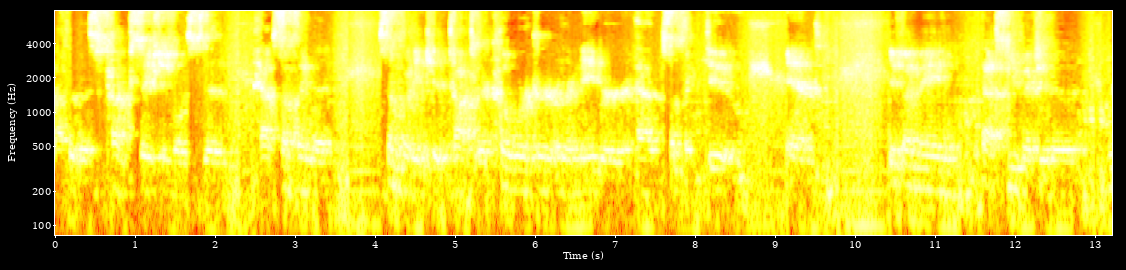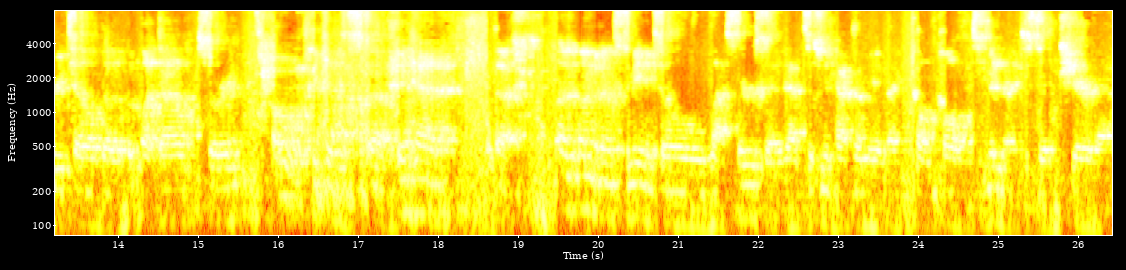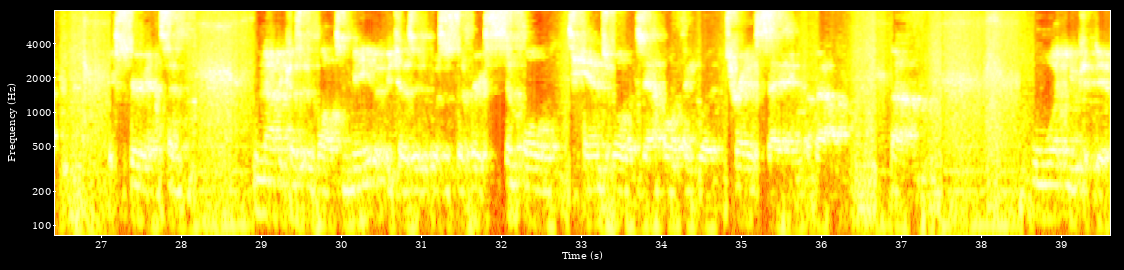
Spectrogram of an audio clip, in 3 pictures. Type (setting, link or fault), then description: fault, poor sound quality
